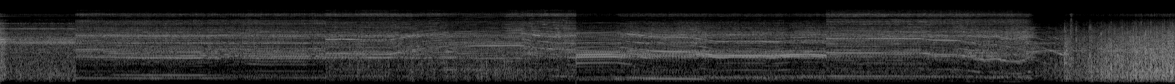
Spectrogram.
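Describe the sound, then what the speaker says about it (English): Wood being sawn during off-grid bathroom building work, a steady grinding rasp with whining, shifting pitch that carries on for several seconds alone, with a brief louder burst near the end. "let's have a little bit of sawing."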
